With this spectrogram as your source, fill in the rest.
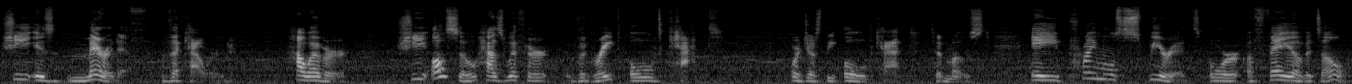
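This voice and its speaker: Male game master, theatrical storytelling, bright tone, faint background noise. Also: on the high side, big pitch swings, takes it slowly, poor audio. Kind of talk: introducing and narrating a tabletop game.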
